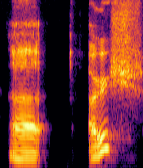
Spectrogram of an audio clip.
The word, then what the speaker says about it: Arsh: And I will kick it over to Arsh. I'm sorry if I didn't say that correctly. That's the most correct pronunciation.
